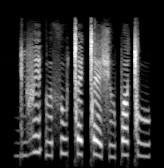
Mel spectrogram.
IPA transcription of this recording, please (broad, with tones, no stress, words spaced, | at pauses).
ɡi˨ve˦ʔɯ˨ θu˦ǀɛ˦ǀɛ˦˨ ʃɯ˨pʌ˦ǀu˦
